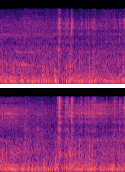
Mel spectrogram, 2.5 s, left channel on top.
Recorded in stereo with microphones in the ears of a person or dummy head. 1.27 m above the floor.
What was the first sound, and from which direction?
A motorcycle, 85° right.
